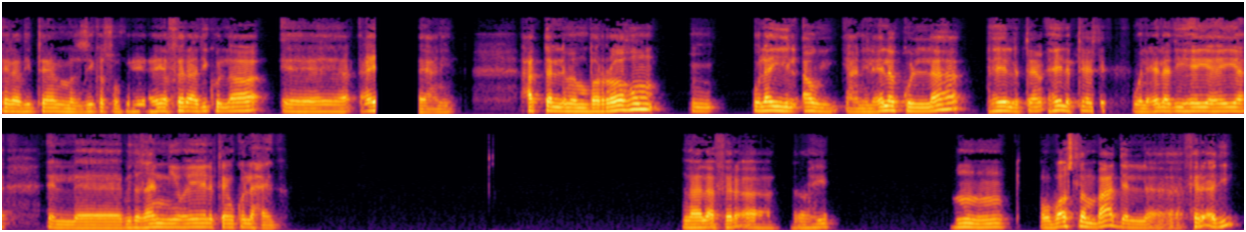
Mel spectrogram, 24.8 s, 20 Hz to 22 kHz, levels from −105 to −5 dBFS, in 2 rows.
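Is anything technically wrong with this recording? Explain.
Yes. From 3.74 to 4.18 s the speech cuts out to dead silence, with no room tone, for 0.43 s. This audio dropout to silence likely came from lost input while zeros were still written.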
